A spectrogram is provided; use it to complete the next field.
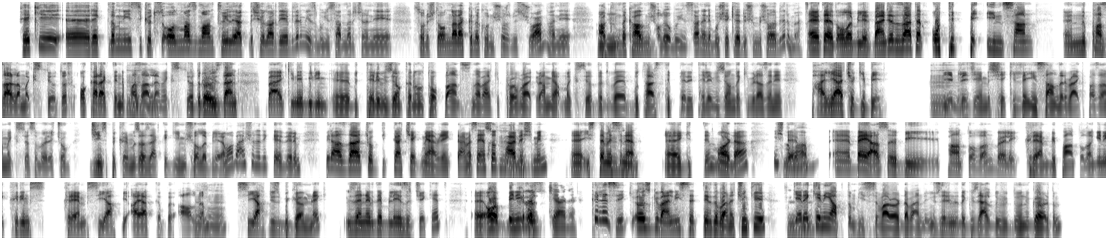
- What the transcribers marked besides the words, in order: tapping; stressed: "o tip bir insan"; "program" said as "promragram"; stressed: "palyaço gibi"; other background noise; in English: "blazer"
- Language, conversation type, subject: Turkish, podcast, Kıyafetler özgüvenini nasıl etkiler sence?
